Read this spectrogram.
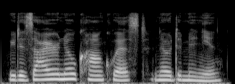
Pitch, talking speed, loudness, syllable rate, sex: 205 Hz, 155 wpm, -15 LUFS, 5.4 syllables/s, female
